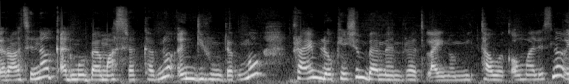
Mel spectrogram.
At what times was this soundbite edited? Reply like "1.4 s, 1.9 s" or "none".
none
